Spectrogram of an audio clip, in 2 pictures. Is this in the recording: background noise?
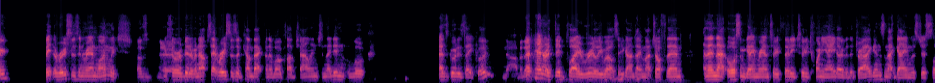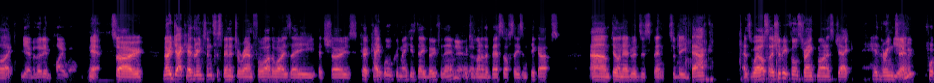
no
